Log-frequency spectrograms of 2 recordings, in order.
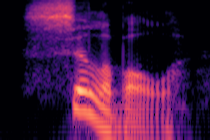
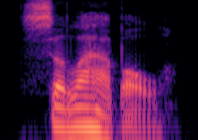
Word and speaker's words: syllable: in the wrong place we say syllable not syab but this up and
